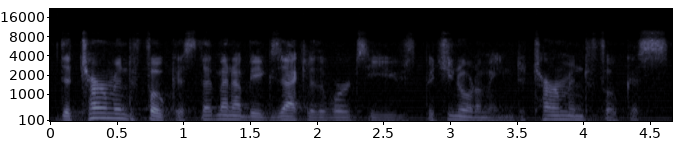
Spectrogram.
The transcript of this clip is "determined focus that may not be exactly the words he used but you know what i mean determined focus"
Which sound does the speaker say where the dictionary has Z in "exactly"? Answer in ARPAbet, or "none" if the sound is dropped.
Z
